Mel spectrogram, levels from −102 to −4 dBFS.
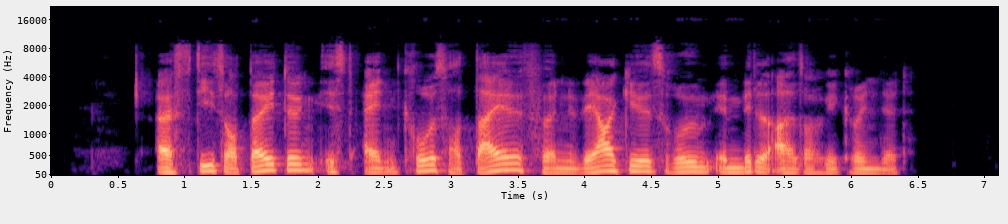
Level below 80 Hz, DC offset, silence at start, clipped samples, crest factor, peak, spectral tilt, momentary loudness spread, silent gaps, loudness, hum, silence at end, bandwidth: -52 dBFS; under 0.1%; 0.8 s; under 0.1%; 18 dB; -2 dBFS; -7.5 dB/octave; 9 LU; none; -21 LUFS; none; 0.75 s; 9.2 kHz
